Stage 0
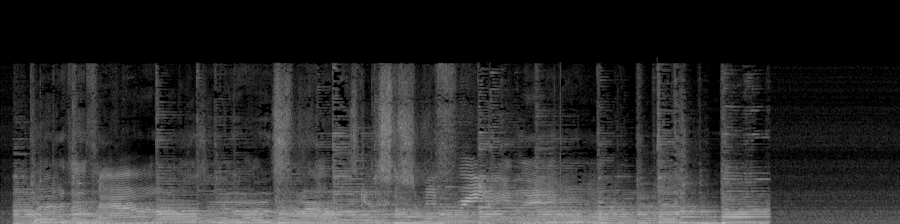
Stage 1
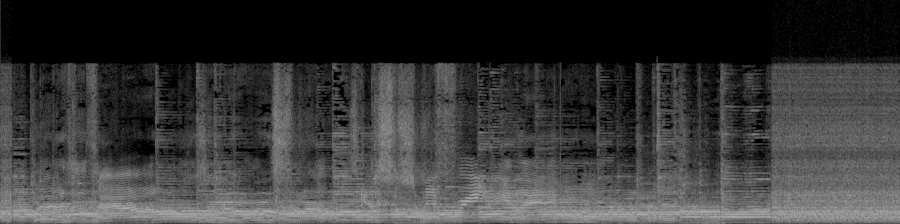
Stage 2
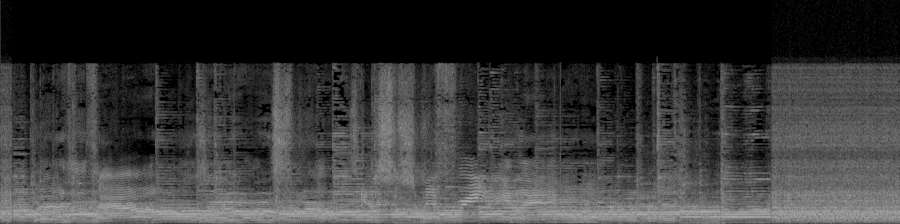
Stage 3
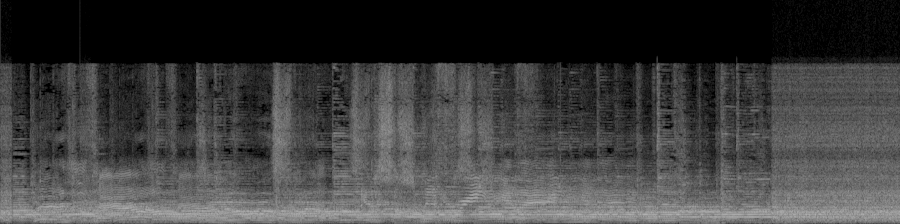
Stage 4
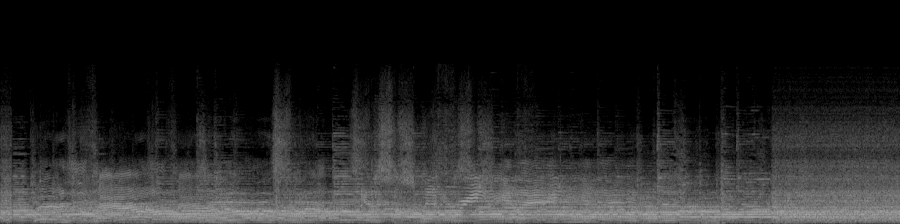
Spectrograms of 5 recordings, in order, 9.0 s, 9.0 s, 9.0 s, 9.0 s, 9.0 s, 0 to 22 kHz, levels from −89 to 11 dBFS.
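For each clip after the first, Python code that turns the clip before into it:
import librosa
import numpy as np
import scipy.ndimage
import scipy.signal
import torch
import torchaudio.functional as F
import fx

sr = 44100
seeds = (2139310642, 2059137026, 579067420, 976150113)

y1 = scipy.signal.sosfilt(scipy.signal.butter(2, 740.0, 'highpass', fs=sr, output='sos'), x)
y1 = fx.env_flatten(y1, sr, amount_pct=100)
y1 = y1 * 10.0 ** (-1.5 / 20.0)
y2 = y1
y3 = y2 + 10.0 ** (-5.5 / 20.0) * np.pad(y2, (int(794 * sr / 1000.0), 0))[:len(y2)]
y4 = fx.air_absorb(y3, sr, metres=97.0)
y4 = y4 * 10.0 ** (-4.0 / 20.0)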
